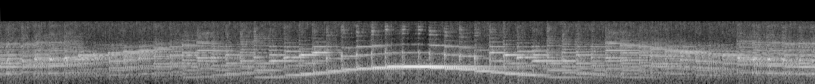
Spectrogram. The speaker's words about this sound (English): We can take spreadsheet data, numbers, and convert those into a picture, and at the same time convert them into sounds. We'll hear a bell curve representation of the data.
